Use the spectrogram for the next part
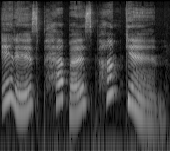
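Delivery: usual speaking voice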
